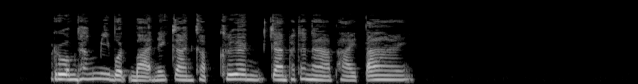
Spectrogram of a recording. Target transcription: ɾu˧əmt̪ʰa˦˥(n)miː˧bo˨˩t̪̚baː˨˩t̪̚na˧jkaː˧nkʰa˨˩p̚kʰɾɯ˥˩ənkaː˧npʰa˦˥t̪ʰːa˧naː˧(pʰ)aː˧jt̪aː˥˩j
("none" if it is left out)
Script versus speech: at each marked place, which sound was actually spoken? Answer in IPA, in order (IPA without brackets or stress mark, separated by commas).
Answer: ŋ, pʰ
